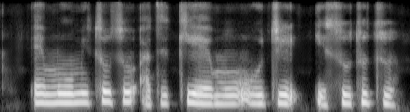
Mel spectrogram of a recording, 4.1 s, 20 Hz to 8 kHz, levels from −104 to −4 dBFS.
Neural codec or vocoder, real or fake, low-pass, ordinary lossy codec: codec, 24 kHz, 1.2 kbps, DualCodec; fake; 7.2 kHz; none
